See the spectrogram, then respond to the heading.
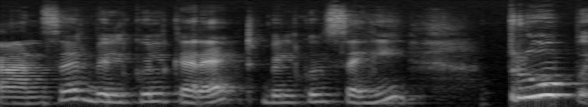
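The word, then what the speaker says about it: troupe: Troop is used for a group of soldiers, whereas this troop, OUPE pronunciation, is used for entertainers, dancers, artists, singers, right? All of them. So here we are talking about singers, right? Probably BTS is coming. So we'll use troop, OUPE. Gang, bank, no.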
